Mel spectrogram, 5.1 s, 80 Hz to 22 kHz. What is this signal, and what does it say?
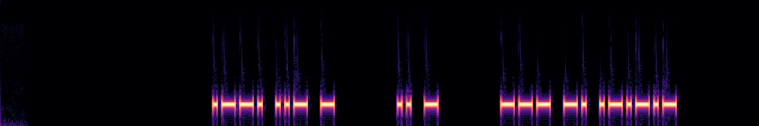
Morse code, heard as a keyed tone, about 37 wpm, 700 Hz. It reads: PUT IT ON.
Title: 2x Word-Spacing - Sentences from Top 200 Words - 40wpm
